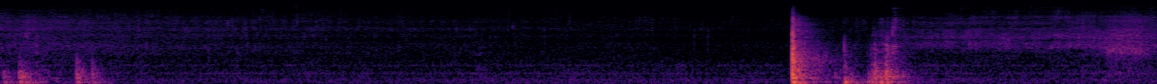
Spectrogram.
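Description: A steak cooks in a pan with olive oil, giving a faint, steady low sizzle, with a few short clattering bursts near the start and again toward the end.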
